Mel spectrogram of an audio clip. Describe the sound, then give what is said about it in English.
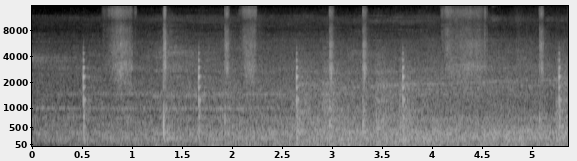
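A subway train rumbles steadily as it pulls away, with sharp metallic clacks at irregular intervals and brief hissing bursts over a low, continuous roar. No voices are heard. “Stop the train!”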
